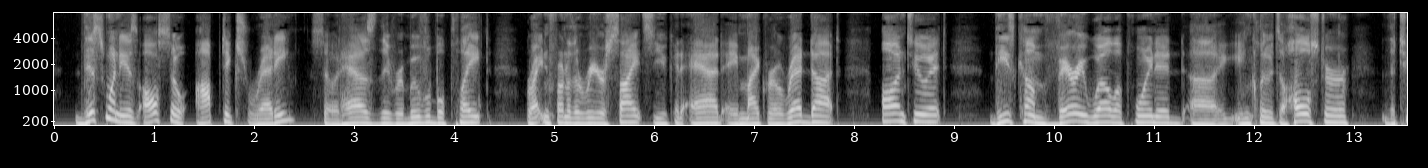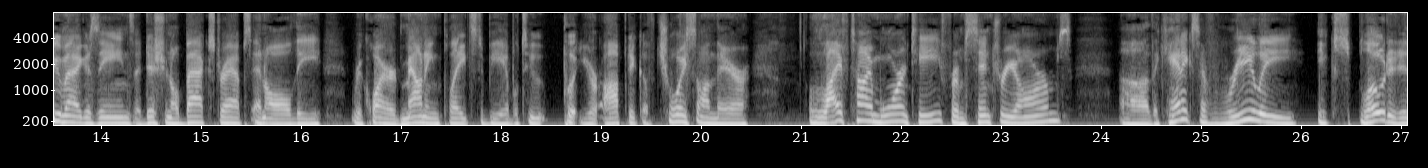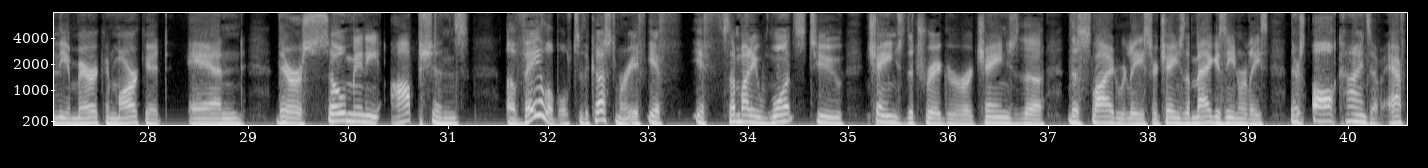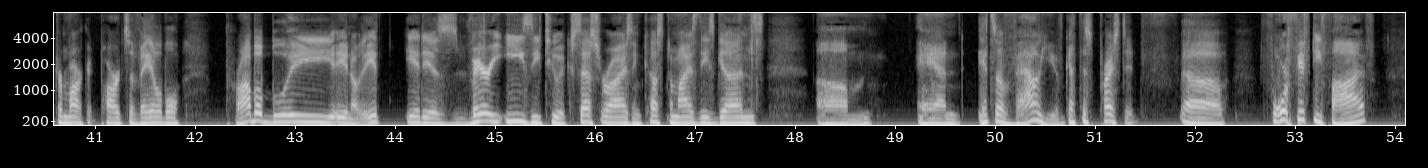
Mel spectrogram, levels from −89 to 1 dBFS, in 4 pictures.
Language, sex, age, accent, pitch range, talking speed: English, male, 40-59, American, 125-165 Hz, 155 wpm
